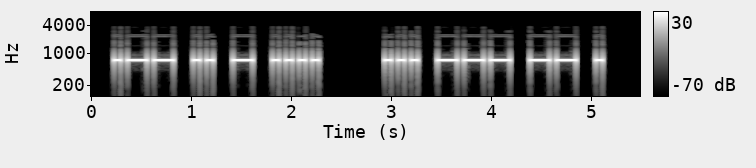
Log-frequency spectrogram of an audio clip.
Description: Morse code, heard as a keyed tone, about 18 wpm, 700 Hz. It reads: WITH SOME
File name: Book One / 09-Chapter 9 - 18 WPM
